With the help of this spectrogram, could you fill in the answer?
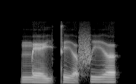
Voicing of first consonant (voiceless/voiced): voiced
